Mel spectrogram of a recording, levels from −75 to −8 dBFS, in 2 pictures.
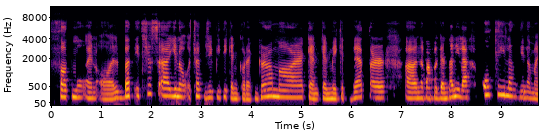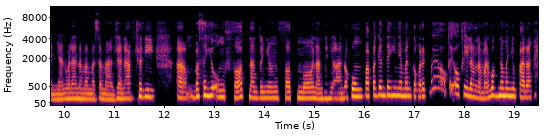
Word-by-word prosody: Thought 185 -1 +3
mo 175 -1 -4
and 155 -1 0
all 135 +4 -1
but 195 +7 +4
it's 215 +1 -5
just, 275 +1 -2
ah, 220 -4 +5
you 210 0 +2
know, 195 -3 +2
ChatGPT 175 -2 -4
can 150 -5 -2
correct 130 -3 -4
grammar, 180 -1 +2
can 140 -3 +1
can 145 -1 0
make 140 -1 0
it - - -18
better, 165 +1 +2 0.5
ah, 155 -1 +5
napapaganda 155 0 0
nila, 180 -4 +4 0.3
okey 240 0 +1
lang 205 -2 0
din 170 -1 -6
naman 140 -5 -3
'yan. 130 +1 -1
Wala 145 0 0
naman 140 -1 -1
masama 135 -1 -3
diyan. 140 +3 -1
Actually, 185 +6 -1 0.4
uhm, 205 - +2
basta 205 +3 +3
'yong 215 -4 +2 0.2
thought, 175 +4 +1
nandun 165 -1 -2
yung 160 0 -2
thought 165 +1 -2
mo, 160 -1 0
nandun 145 0 -1
yung 145 - -3
ano, 165 - -1
kung 200 0 +2
papagandahin 225 +1 +2
niya 220 - +2
man, 215 -1 +1
ko-correct, 195 +1 -2
may 350 +7 -8 0.2
okey - - -3
okey 260 -2 0
lang 200 -3 +1
naman. 155 0 0
'Wag 225 -2 +2
naman 220 -1 +4
yung 210 -1 +1
parang 175 -2 +3
175 Hz, 175 wpm, -24 LUFS, 150-205 Hz, 0.5 s, ah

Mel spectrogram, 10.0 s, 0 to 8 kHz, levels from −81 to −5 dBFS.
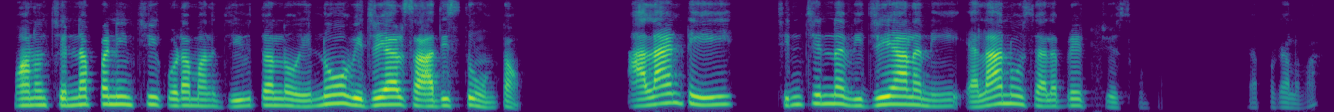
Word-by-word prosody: మనం 185 +1 +2
చిన్నప్పటి 210 +3 +1
నించీ 205 0 -2
కూడా 180 +1 0
మన 165 - -4
జీవితంలో 175 +2 -2
ఎన్నో 210 +7 0 0.2
విజయాలు 195 +3 +3
సాధిస్తూ 175 +3 +2
ఉంటాం. 130 0 -9 0.9
అలాంటీ 230 +2 +3 0.6
చిన్న 190 +3 -6
చిన్న 225 0 -1 0.2
విజయాలని, 190 -2 +2 0.2
ఎలా 155 - +5
నువ్వు 220 -3 -4
సెలబ్రేట్ 170 +2 -6
చేసుకుంటావు? 130 -2 -20 0.7
చెప్పగలవా? 130 -4 -24
185 Hz, 115 wpm, -19 LUFS, 165-205 Hz, 0.9 s, ఎలా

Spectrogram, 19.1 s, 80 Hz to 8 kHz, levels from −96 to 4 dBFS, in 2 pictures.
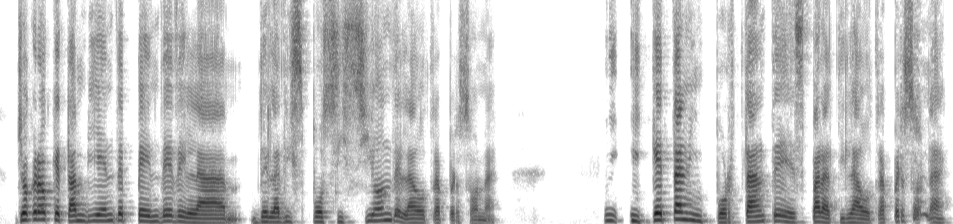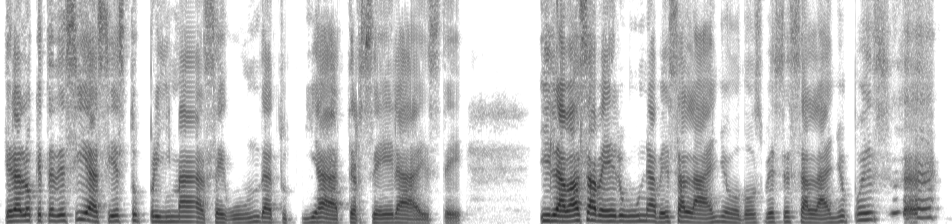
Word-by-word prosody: Yo 240 +1 +5
creo 250 0 +5
que 235 -2 +3
también 205 0 0
depende 200 -4 -1
de 180 -2 -2
la 140 -2 +1 0.2
de 175 -3 -3
la 165 - +2
disposición 170 +5 -3
de - - -3
la 140 0 -1
otra 135 -1 -6
persona 120 -3 -10 1.1
y 210 -1 -8
y 200 -2 -4
qué 235 - +8
tan 255 +2 +5
importante 185 -1 -1
es 160 0 -5
para 165 -3 +1
ti 145 - -11
la 150 -2 -1
otra 130 -2 -6
persona, 145 -1 -7
era 195 +2 +6
lo 210 +1 +2
que 210 - -2
te 205 -1 -2
decía, 205 +2 +2
si 185 +1 -2
es 195 0 -1
tu 210 0 -6
prima, 175 -3 -1
segunda, 150 +3 -3
tu 140 -4 -14
tía, 140 -1 -1
tercera, 145 - -1
este, 60 0 -9 0.8
y 210 - +2
la 195 -3 +9
vas 205 +4 +7
a 230 - +10
ver 195 -1 +3
1, 190 0 -1
vez 165 +1 -2
al 170 -2 +3
año 150 +3 -1
o 140 - -4
2 145 +2 -7
veces 165 +2 -5
al 145 -1 +1
año, 155 +7 -3
pues, 245 - -4
eh 320 +1 -3
175 Hz, 175 wpm, -22 LUFS, 150-205 Hz, 1.1 s, a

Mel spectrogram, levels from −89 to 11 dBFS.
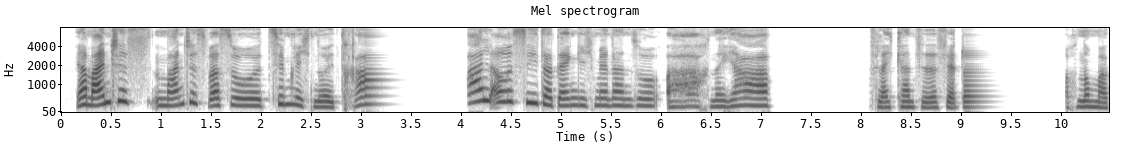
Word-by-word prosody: Ja, 270 +4 +5
manches 365 +9 +6
manches, 295 +8 -1
was 245 +2 +2
so 245 -2 0
ziemlich 255 -3 -2
neutral 210 +9 -2 1.1
aussieht, 370 -4 +2
da 275 - +4
denke 250 0 -2
ich 245 +1 -9
mir 250 -1 -3
dann 245 -1 -3
so: 235 -1 -5
„Ach 205 +2 -5
na 210 - -4
ja, 245 +3 0 1.0
vielleicht 185 -1 -5
kannst 195 -1 -3
du 180 - -4
das 180 +1 -3
ja 180 -3 0
doch 190 +1 -5 1.0
noch 205 0 -1
mal 180 -3 -2
245 Hz, 145 wpm, -25 LUFS, 205-275 Hz, 1.1 s, manches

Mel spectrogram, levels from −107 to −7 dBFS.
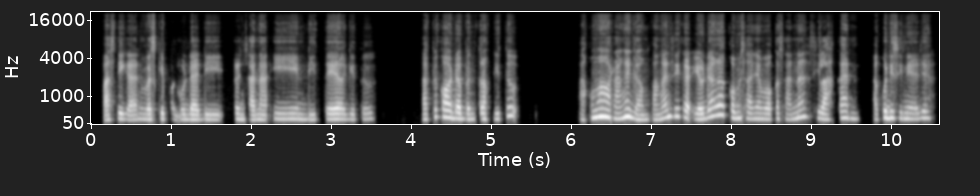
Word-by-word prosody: Pasti 175 +4 -1
kan? 170 +2 -3
Meskipun 190 0 -3
udah 180 0 0
direncanain 180 +2 -5
detail 185 +1 +1
gitu. 185 +2 -11 0.6
Tapi 185 +4 -8
kalau 255 -2 +6
ada 210 - +7
bentrok 190 0 -2
gitu, 300 +11 -3 0.8
aku - - -15
mah 275 -1 +10
orangnya 235 +5 +5 0.2
gampangan 175 +8 -2
sih, 285 - -1
Kak, 210 -4 +2
ya 185 - +1
udah 270 - +1
lah 340 - +4
kalau 230 -8 -2
misalnya 200 -2 -5
mau 190 0 -1
ke 200 - -4
sana, 215 +9 -4
silahkan. 220 +2 -3 0.3
Aku 185 +5 0
di - - +5
sini 205 -1 -4
aja. 230 +4 -5
195 Hz, 175 wpm, -21 LUFS, 180-215 Hz, 0.8 s, mah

